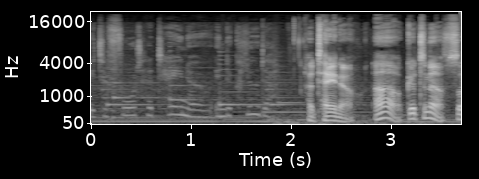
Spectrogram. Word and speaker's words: Hateno: Hateno. Oh, good to know. So that's how you pronounce it.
